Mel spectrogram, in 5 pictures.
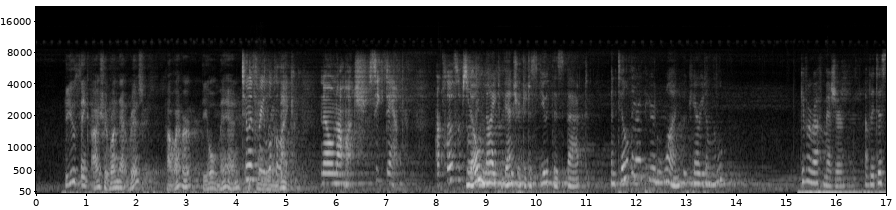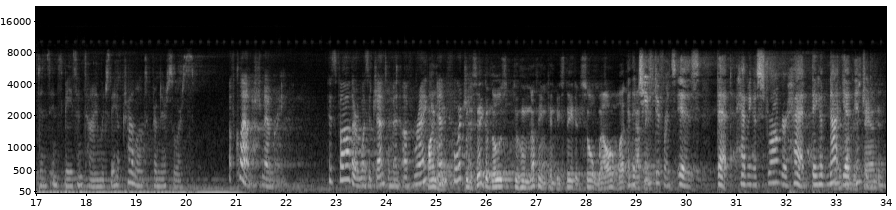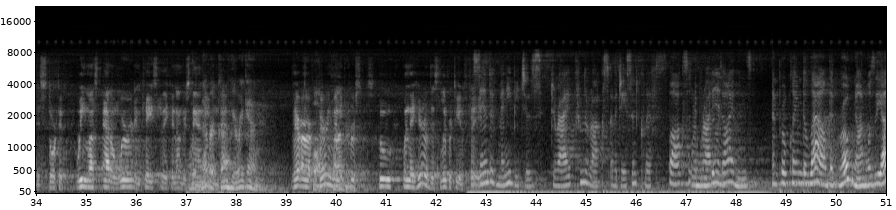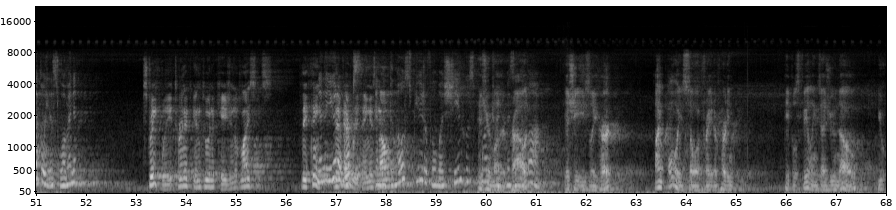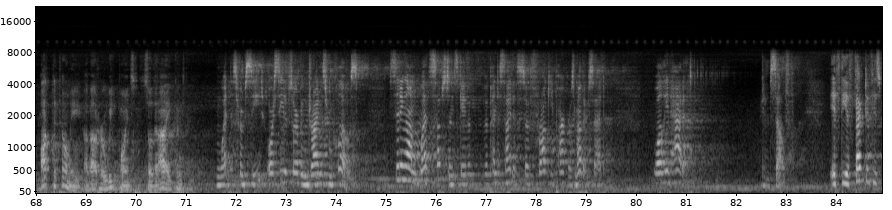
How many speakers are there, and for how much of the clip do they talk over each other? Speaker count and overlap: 7, about 13%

